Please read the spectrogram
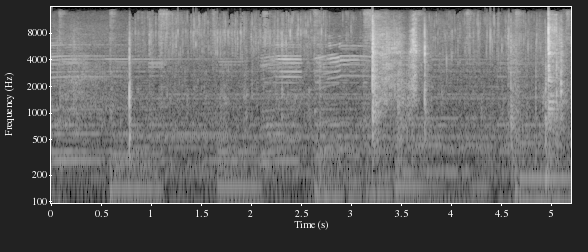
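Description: Mushrooms simmer and sizzle in a covered pot while a spoon stirs them, giving a steady bubbling hiss broken by several sharp scraping clinks and knocks against the pot.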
